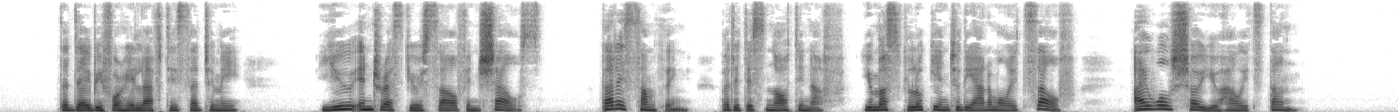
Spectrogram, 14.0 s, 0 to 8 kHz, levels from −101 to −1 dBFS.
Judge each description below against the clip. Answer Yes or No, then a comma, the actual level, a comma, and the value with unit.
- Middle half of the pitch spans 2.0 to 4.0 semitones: Yes, average, 3.0 semitones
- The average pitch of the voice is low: No, medium, 175 Hz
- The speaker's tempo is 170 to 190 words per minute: No, average, 155 wpm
